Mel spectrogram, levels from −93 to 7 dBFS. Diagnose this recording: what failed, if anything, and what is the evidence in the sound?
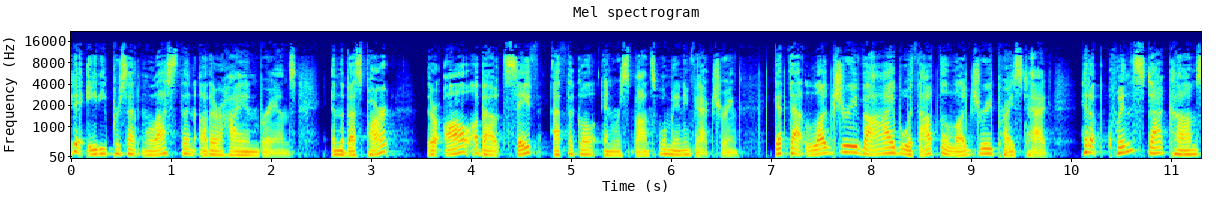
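A train of clicks runs from 6.27 to 9.21 s. There are roughly twenty similar pops, about 6.5 per second, at uneven spacing, standing around 5 dB above the speech. They tick through the pauses too. Likely cause: interference or a faulty connection or power supply in the analogue stage.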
